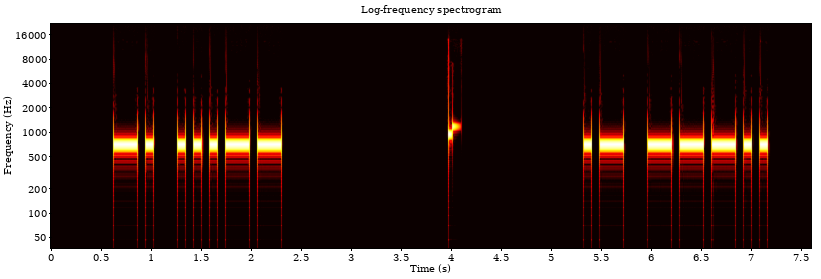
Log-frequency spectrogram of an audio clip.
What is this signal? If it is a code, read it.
Morse code, heard as a keyed tone, about 15 wpm, 700 Hz. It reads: N 3 A 8
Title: Common Cut Numbers - 2-Digit 15wpm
